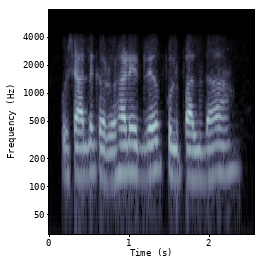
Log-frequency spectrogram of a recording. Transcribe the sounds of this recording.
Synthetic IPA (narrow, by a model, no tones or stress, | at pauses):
ʊʃaːlkəɾoːsaːɽeːd̪ɾəpʰʊlpald̪aː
